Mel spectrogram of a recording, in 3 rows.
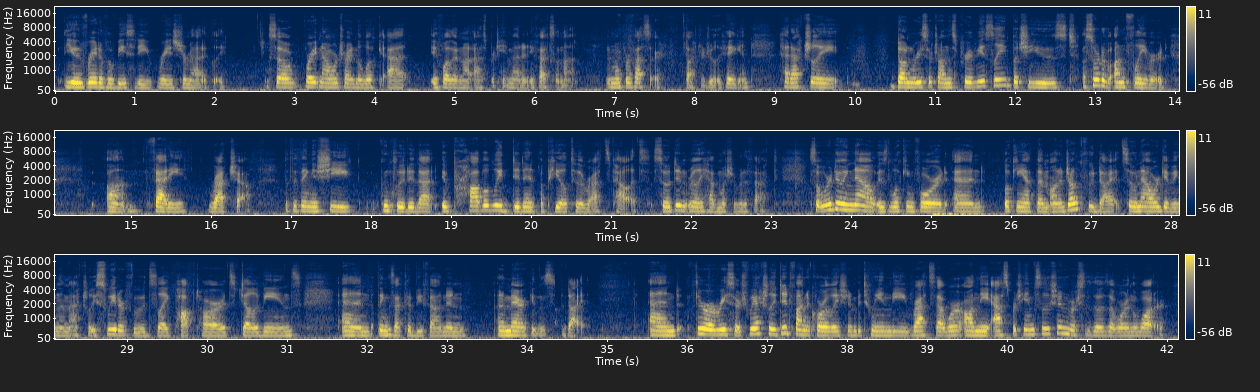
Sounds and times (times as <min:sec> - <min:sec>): Speech: 0:00.1 - 0:13.9, 0:14.5 - 0:34.8, 0:35.5 - 0:42.0.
